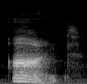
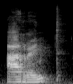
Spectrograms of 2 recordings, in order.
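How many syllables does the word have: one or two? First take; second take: one; two. First: The word is said as one syllable. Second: The word is said as two syllables. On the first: The speaker calls it right. "only has one syllable" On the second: The speaker calls it wrong. "not aren't"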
